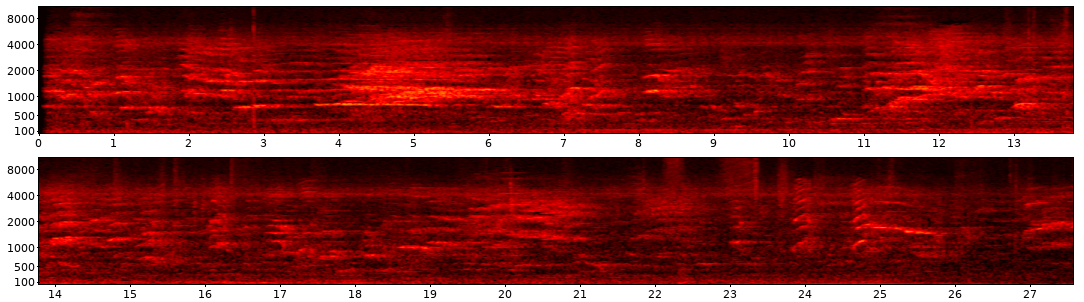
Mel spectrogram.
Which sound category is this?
Soundscapes > Urban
